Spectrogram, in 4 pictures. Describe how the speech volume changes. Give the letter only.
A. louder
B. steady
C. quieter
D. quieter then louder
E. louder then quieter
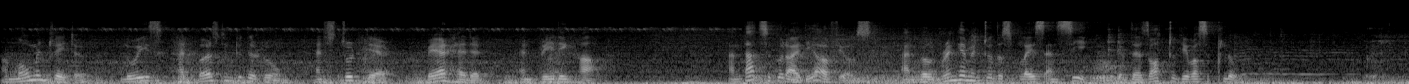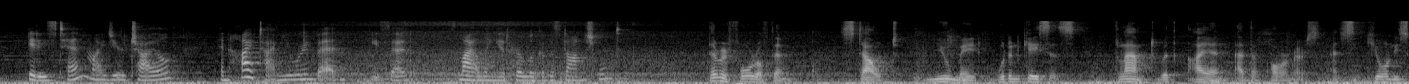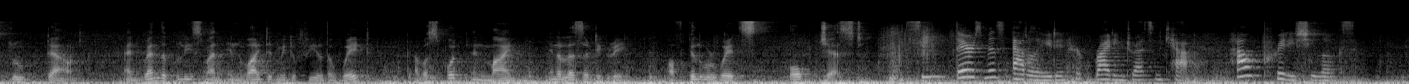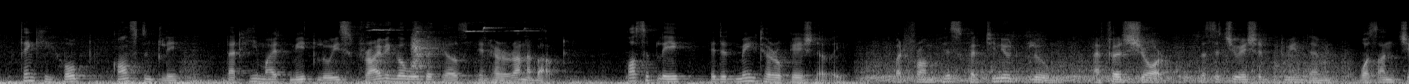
B.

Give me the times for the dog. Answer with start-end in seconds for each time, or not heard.
9.8-11.4, 45.7-47.5.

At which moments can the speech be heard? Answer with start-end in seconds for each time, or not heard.
0.0-6.1, 7.2-12.5, 14.3-20.3, 21.1-41.9, 42.5-56.3.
